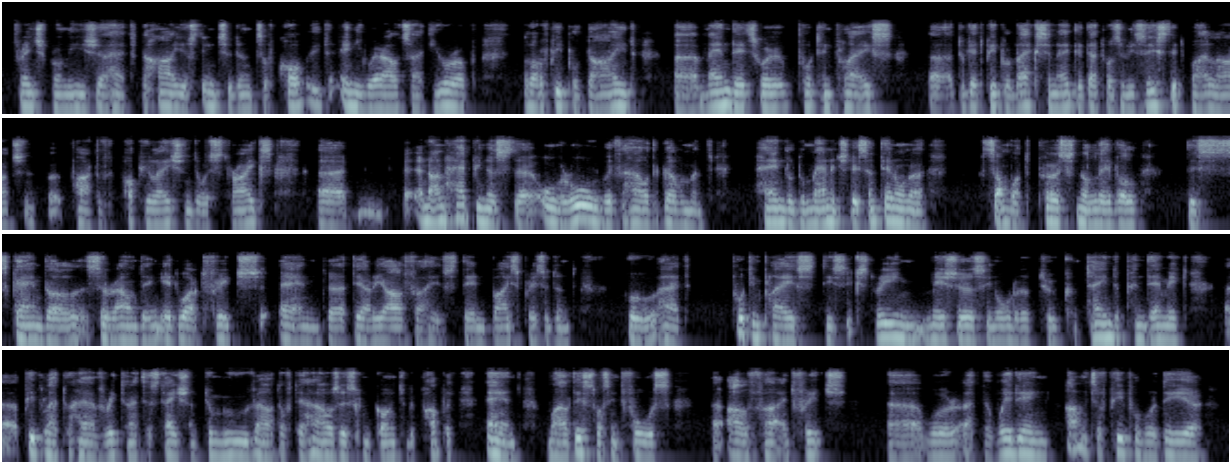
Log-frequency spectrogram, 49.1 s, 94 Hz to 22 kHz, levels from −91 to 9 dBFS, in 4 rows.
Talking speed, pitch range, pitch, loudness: 155 wpm, 120-135 Hz, 125 Hz, -26 LUFS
